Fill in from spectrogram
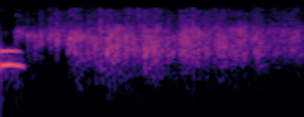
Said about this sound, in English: Ooh, I like that applause.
